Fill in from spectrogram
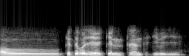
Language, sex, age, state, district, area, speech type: Odia, male, 45-60, Odisha, Nuapada, urban, conversation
